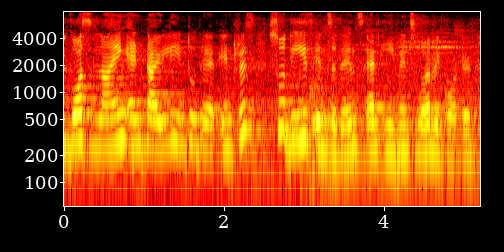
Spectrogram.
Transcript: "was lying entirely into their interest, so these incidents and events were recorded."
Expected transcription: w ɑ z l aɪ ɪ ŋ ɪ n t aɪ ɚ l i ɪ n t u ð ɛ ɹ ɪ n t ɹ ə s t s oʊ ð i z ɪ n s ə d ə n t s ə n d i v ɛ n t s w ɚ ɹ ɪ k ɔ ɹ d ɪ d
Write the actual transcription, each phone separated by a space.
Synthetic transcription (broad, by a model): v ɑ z l aɪ ɪ ŋ ɪ n t aɪ ɚ l i ɪ n t u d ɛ ɹ ɪ n t ɹ ə s t s oʊ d i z ɪ n s ə d ə n t s ə n d i v ɛ n t s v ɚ ɹ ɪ k ɔ ɹ d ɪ d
